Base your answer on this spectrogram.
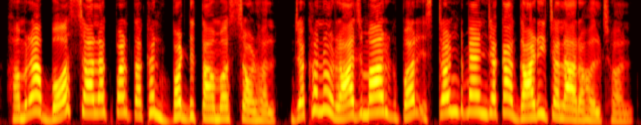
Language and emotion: Maithili, angry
